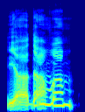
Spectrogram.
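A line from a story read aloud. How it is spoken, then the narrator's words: Encouraging squeak. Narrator (Russian): ободряюще пропищал тот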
